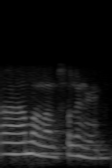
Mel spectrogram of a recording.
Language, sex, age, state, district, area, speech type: Tamil, male, 18-30, Tamil Nadu, Thanjavur, rural, conversation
